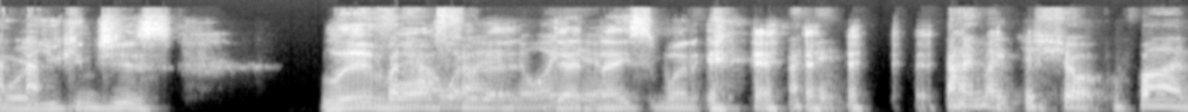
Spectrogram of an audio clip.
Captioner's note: laugh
